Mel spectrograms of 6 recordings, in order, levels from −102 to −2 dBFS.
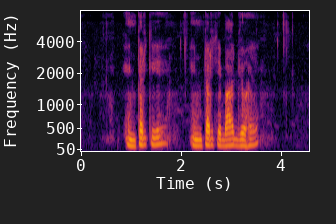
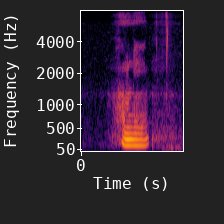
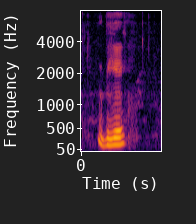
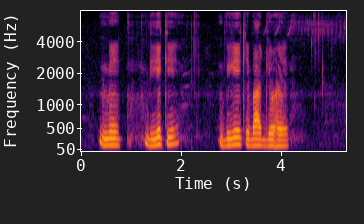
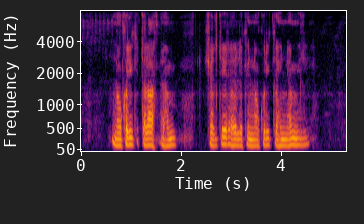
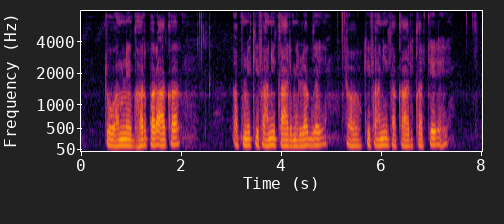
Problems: none marked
